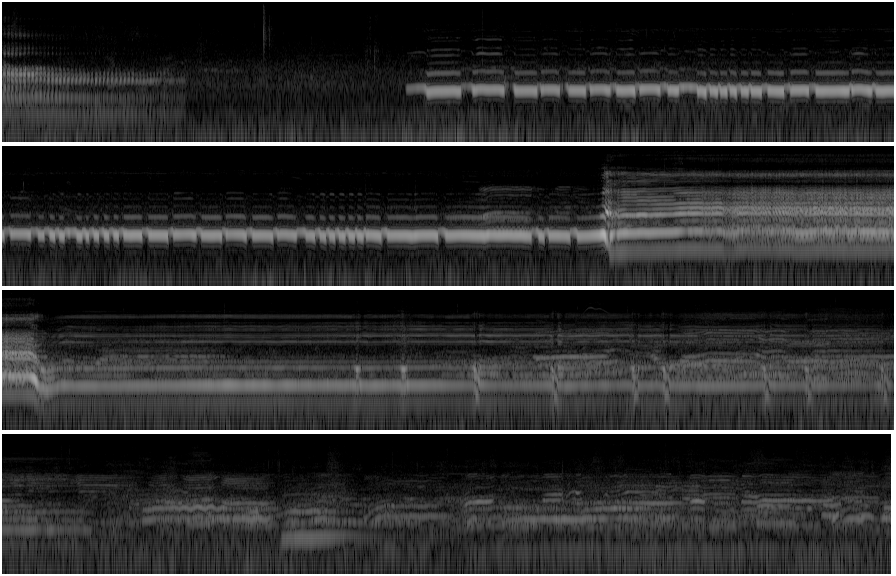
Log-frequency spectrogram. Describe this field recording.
final of the Tempeltofu performance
